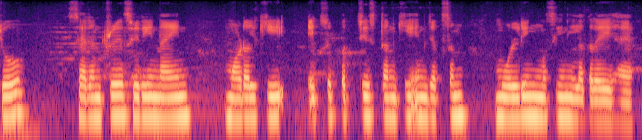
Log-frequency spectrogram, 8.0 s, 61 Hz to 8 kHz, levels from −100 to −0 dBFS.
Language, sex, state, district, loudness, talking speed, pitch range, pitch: Hindi, male, Uttar Pradesh, Lalitpur, -14 LUFS, 120 wpm, 135-140 Hz, 135 Hz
